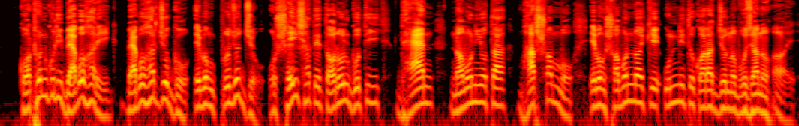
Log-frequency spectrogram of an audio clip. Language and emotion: Bengali, neutral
